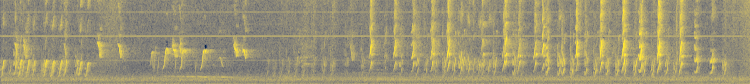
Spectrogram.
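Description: Birds chirping in quick series of short, high notes, growing busier about halfway through, over a faint steady background hum.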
